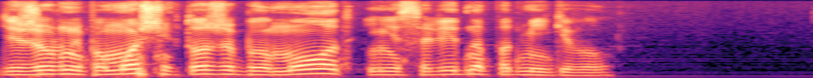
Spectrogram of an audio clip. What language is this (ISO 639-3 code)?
rus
